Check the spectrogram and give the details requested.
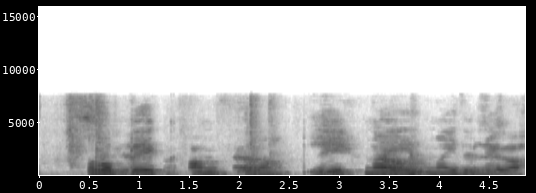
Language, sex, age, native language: Icelandic, male, 18-19, Icelandic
